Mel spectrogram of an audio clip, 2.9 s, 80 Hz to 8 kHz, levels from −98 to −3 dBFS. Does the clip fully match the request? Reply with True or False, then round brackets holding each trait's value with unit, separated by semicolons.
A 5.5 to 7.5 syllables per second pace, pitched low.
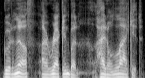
False (5.0 syllables/s; 125 Hz)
